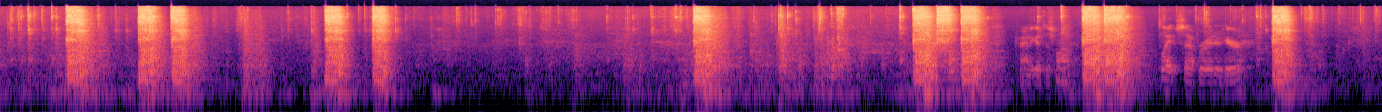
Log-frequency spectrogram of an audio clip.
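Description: Copper wire scrapes and rasps in short, loud bursts.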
